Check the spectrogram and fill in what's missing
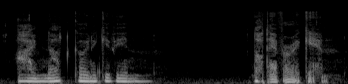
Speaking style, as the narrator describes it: whispered

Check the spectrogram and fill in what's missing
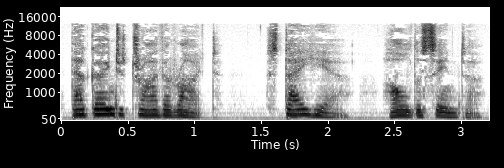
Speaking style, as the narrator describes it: Sean called softly

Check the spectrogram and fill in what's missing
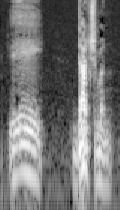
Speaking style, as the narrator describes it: Ubberly murmured

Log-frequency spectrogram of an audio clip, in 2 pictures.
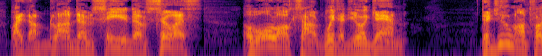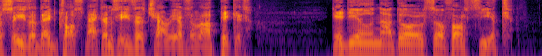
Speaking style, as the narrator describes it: Ishtar snarled at him

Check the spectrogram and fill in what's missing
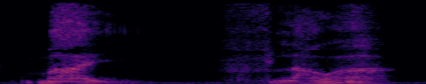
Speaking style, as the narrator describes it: there was a faint echo of satisfaction in his voice as he whispered

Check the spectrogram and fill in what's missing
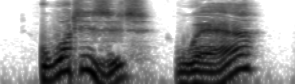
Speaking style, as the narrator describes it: asked eagerly

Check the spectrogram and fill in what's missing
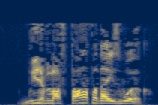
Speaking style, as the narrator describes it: he snarled

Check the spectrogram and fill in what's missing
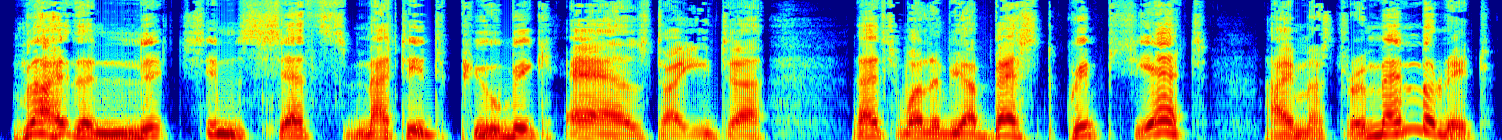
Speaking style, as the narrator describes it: Kratos bellowed with laughter

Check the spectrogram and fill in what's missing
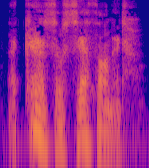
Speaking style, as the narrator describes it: Nefer muttered

